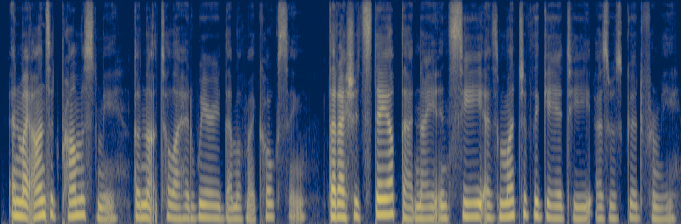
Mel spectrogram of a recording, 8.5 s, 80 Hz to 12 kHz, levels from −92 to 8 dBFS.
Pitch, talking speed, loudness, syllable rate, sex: 185 Hz, 230 wpm, -20 LUFS, 5.3 syllables/s, female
